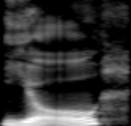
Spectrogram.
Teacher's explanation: So 有, that's the fourth tone, the third tone, that vocal fry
